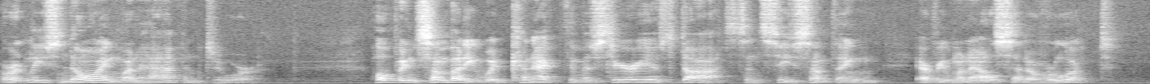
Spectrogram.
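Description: A man with an ordinary speaking voice talks at a fairly high pitch. His pace is moderate. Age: 60s. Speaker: podcast co-host, martial arts instructor. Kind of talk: casual chat, reading case notes.

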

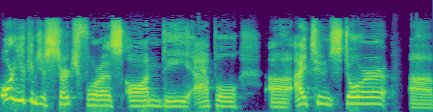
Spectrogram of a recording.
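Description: Moderate pace against a quiet background. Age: 40s. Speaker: podcast host, tabletop gamer. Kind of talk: casual chat.

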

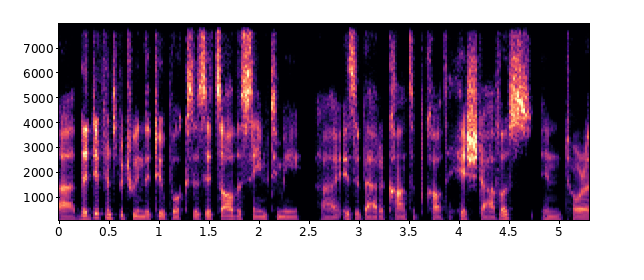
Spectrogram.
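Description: Against a quiet background, a man with a Californian accent speaks at a fairly quick pace and fairly low pitch, with fairly even intonation and a dry, close sound with no echo. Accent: Californian American English. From Los Angeles. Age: 30s. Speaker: spiritual teacher and author. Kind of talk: interview conversation.

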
